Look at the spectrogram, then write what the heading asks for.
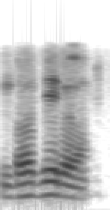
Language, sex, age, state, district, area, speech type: Odia, male, 30-45, Odisha, Koraput, urban, conversation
